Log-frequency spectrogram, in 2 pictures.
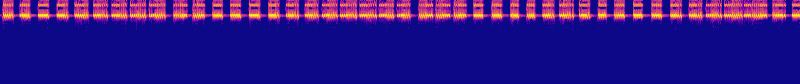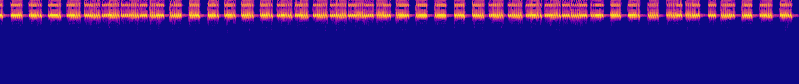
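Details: Two crickets chirping close up: shrill, high-pitched pulsed trills repeated steadily at a quick pace with brief gaps, the buzzy chirps continuing without pause against an otherwise silent background.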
